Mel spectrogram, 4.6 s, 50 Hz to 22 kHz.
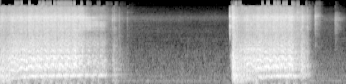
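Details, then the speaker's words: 1951 Farmall Super A, first start after in-frame rebuild (new pistons and sleeves, valves reseated) after sitting 22 years locked up: two bursts of steady starter cranking with even compression rhythm, no firing, because the fuel valve was off. "Turn the gas on, dummy."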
